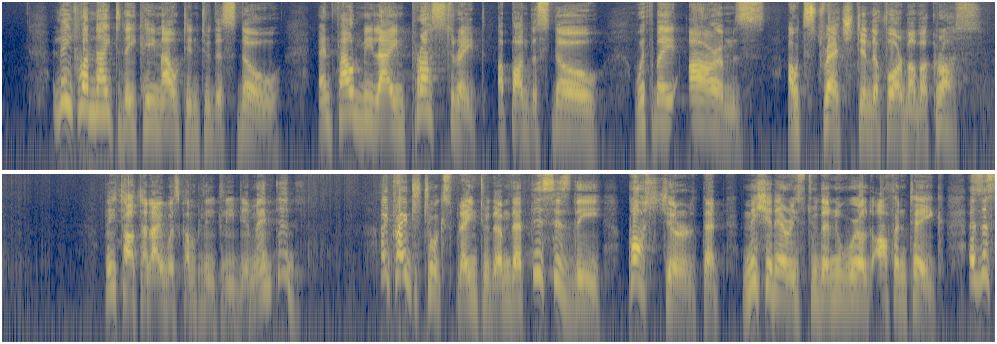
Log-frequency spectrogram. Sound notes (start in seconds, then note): none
